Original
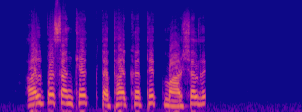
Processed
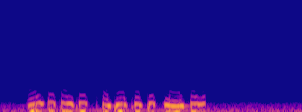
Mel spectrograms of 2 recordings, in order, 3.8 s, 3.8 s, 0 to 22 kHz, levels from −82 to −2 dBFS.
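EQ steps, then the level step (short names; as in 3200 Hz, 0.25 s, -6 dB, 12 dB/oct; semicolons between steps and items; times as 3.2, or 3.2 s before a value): inverse Chebyshev low-pass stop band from 870 Hz, stop band 70 dB; tilt -4.5 dB/oct; 0.0 dB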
